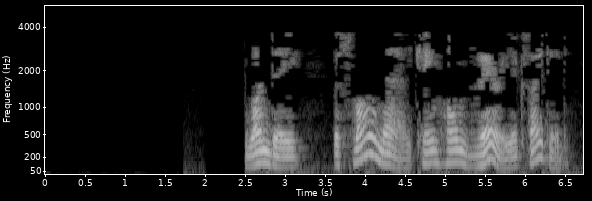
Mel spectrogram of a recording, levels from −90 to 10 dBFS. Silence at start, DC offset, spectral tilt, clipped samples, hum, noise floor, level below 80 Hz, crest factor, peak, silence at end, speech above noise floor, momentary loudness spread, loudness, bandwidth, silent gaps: 2.5 s; under 0.1%; -11.5 dB/octave; under 0.1%; none; under -90 dBFS; -60 dBFS; 20 dB; -4 dBFS; 0.2 s; over 67 dB; 11 LU; -23 LUFS; 3.9 kHz; none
